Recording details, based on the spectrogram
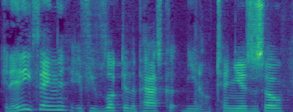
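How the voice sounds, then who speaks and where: A man's voice: high-pitched, animated, fast. A young man co-hosting a casual podcast chat, rambling and earnest, often restarting his thoughts. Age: young adult. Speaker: podcast co-host.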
